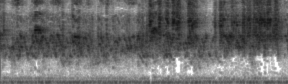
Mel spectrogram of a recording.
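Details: Pet budgerigars chirp in a thick, continuous chatter of buzzy warbles and short bright whistles, growing busier toward the end, with faint hum below.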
